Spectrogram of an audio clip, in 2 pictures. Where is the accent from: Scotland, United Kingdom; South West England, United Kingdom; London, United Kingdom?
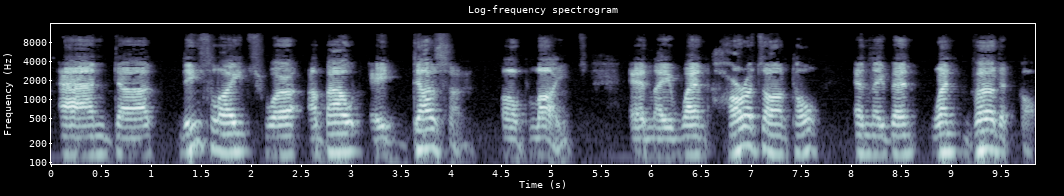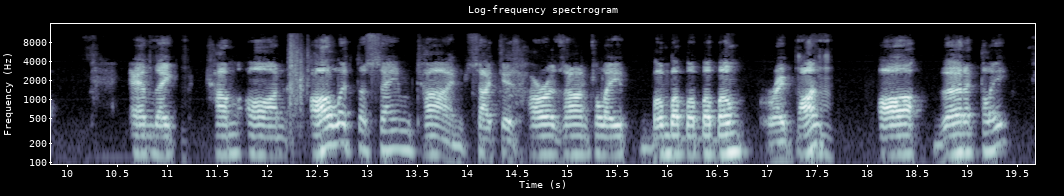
South West England, United Kingdom; accent: Somerset; Well, many people think it's Irish, James, but actually it's from Somerset County, England. I'm English.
